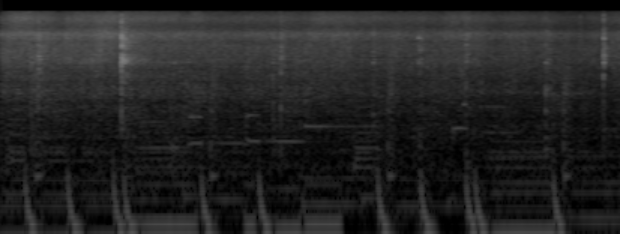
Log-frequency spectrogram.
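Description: Chicken and tomato sauce sizzling in a carbon steel wok over high heat while a metal spoon stirs the spices in, with a sharp click about a second in.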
